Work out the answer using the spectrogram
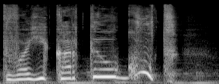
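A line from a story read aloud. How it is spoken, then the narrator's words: Exclaimed. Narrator (Russian): воскликнула она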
